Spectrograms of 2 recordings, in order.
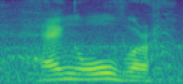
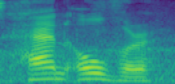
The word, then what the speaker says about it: Hanover: this is Hanover Street sometimes I make a funny pronunciation I call it hangover in a funny way but this is hand over most of the business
